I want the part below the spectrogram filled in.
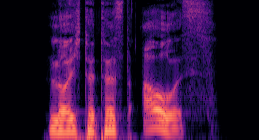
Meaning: inflection of ausleuchten: 1. second-person singular preterite 2. second-person singular subjunctive II
- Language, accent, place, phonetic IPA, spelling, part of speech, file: German, Germany, Berlin, [ˌlɔɪ̯çtətəst ˈaʊ̯s], leuchtetest aus, verb, De-leuchtetest aus.ogg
